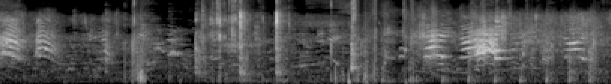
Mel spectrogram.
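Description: Children's high voices calling and chattering, loudest around six to seven seconds in, with a few sharp knocks in the first half.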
